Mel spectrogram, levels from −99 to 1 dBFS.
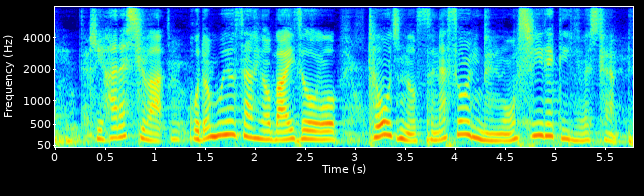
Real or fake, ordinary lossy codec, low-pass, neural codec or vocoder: fake; none; none; codec, 16 kHz, 1 kbps, FunCodec, trained on LibriTTS, 50 frames a second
